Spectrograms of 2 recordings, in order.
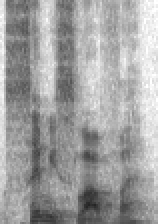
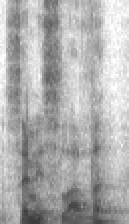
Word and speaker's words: Semi-Slav: we are playing the good old semi-slava that is the correct pronunciation semi-slava um where I normally Play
